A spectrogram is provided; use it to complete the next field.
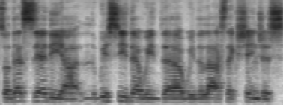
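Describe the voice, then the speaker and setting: Music plays behind a man with a medium-pitched voice. He speaks at a fairly slow pace with a non-native accent. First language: not English. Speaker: crypto company executive presenting updates. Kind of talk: live company update presentation. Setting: livestream with chat. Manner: halting, many fillers.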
